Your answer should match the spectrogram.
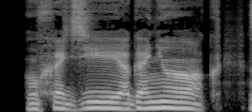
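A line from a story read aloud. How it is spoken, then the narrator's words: Hissing. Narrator (Russian): зашипела Щербатая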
